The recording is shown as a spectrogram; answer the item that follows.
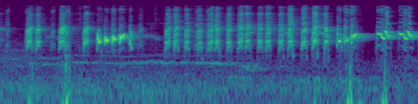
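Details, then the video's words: Sooty-headed bulbul in full song, unmixed original recording meant for luring bulbuls: harsh, rapid ticking chatter dominates, broken by a fluttering warbled phrase midway and a clear whistled phrase at the end. "Suara Burung Kutilang Gacor ASLI Tanpa isian, Ampuh untuk Pikat Kutilang bikin kutilang Ribut gacor"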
